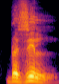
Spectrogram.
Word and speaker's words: Brazil: So Argentina is Argentina, India is India, but Nepal, second syllable. Japan, end of the word. Nepal, end of the word. Brazil, end of the word.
